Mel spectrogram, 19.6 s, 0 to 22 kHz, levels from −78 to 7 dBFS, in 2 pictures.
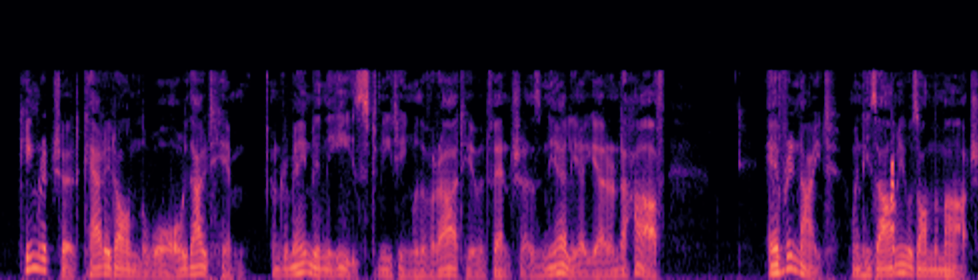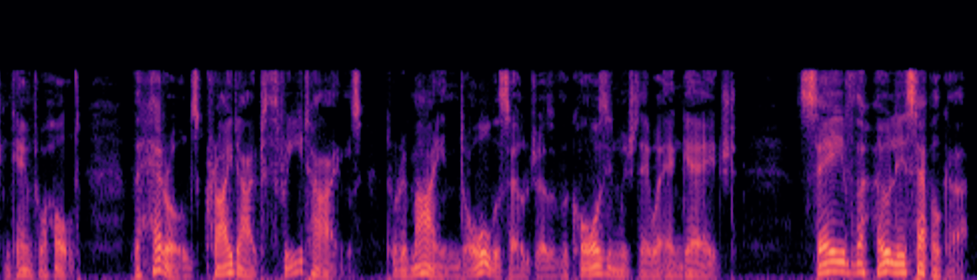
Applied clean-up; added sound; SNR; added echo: none; none; none; none.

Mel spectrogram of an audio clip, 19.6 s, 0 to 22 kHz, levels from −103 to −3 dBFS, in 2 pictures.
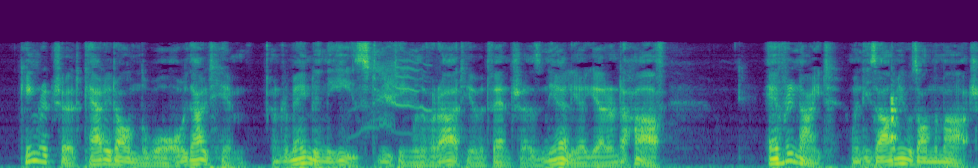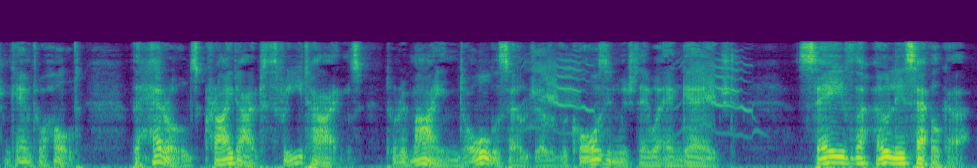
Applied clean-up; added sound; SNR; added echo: none; Meow; 18 dB; reverberation time 0.2 s.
